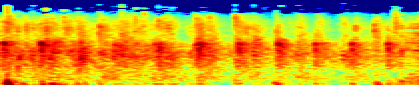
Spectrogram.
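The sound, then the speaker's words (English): A crowd applauds steadily, many hands clapping in a dense, sustained wash of sound that stays fairly loud and even throughout, a hand clap given for Jesus during a gospel sermon. “Come on, give Jesus a hand clap for that.”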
